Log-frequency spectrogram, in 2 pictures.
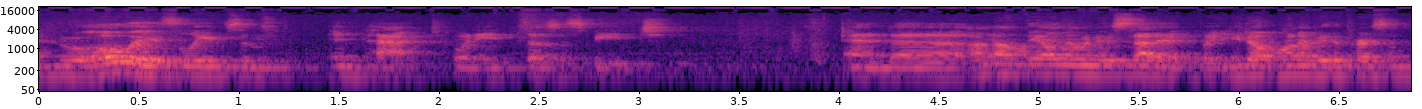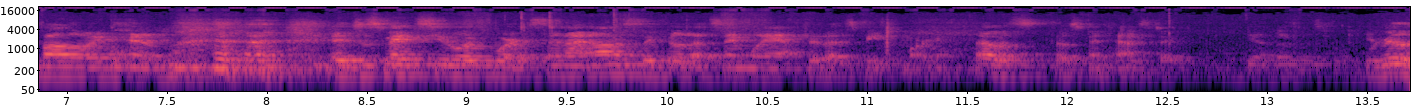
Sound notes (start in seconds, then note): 7.3 laughs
